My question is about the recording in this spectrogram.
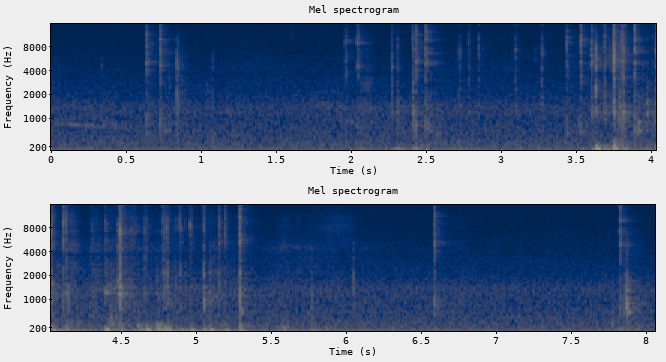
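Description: Computer keyboard keys pressed one at a time for shortcuts rather than in continuous typing: scattered irregular clicks, some clustered, with a few dull low thuds in the middle.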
